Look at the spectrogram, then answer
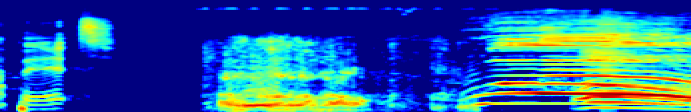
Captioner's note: lion roar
